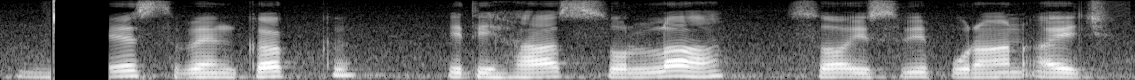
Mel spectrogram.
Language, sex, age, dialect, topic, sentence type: Maithili, male, 25-30, Southern/Standard, banking, statement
